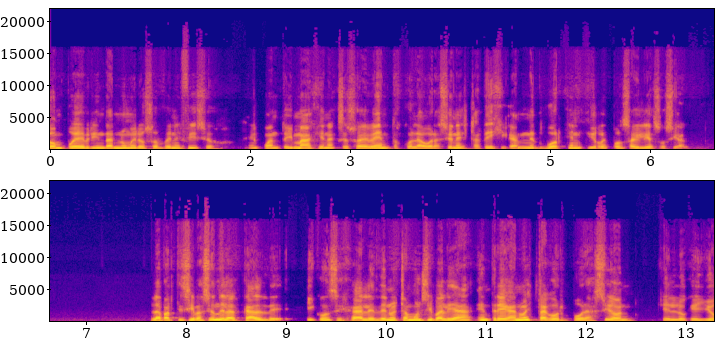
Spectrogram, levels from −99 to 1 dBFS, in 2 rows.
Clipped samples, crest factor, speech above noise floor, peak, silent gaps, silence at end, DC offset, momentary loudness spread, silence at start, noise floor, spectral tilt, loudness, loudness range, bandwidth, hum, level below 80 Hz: under 0.1%; 14 dB; 46 dB; 0 dBFS; none; 0 s; under 0.1%; 10 LU; 0 s; -60 dBFS; -5.5 dB/octave; -14 LUFS; 6 LU; 16.5 kHz; none; -50 dBFS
